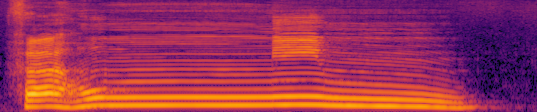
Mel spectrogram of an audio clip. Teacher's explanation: Между двумя полноценными назализациями существует у нас касра, которую нужно четко и ясно произносить.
